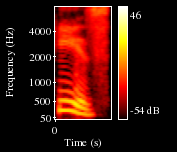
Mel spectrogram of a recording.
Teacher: Kalau disambung he is s-nya bunyinya jadi seperti Z.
